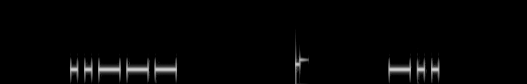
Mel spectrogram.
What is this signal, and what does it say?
Morse code, heard as a keyed tone, about 17 wpm, 700 Hz. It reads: 2 D
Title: Single Letter-Number Alt 17wpm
